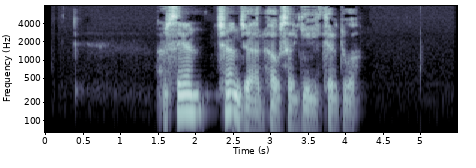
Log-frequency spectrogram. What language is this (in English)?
Central Kurdish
